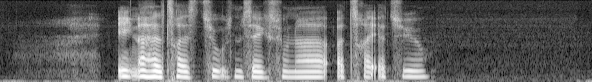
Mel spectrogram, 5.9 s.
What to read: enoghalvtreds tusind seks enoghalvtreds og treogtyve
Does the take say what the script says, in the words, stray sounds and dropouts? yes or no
no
